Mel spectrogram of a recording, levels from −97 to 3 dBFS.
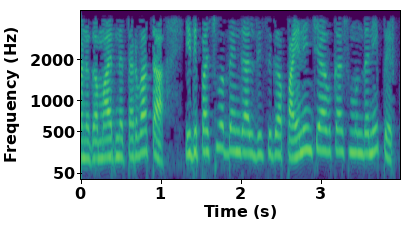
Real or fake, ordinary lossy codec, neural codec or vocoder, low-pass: real; none; none; 3.6 kHz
